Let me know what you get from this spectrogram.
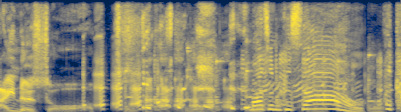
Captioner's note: all laughing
